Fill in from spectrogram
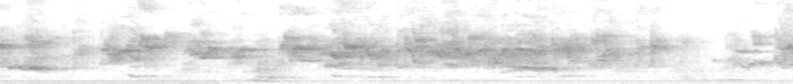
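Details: Chattering lory, mating, with continuous shrill screeching and a few lower descending squeals early on, over a faint background hum.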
